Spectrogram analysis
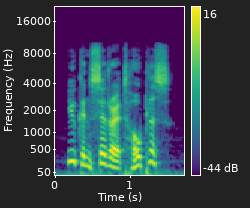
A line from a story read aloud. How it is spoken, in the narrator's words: cried the inspector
